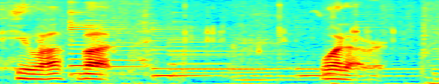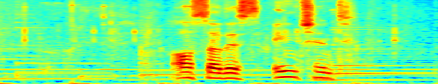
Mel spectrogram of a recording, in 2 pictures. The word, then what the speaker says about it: Gila: look at that anybody that wants to make fun of me for pronouncing it giwa go ahead it might actually be pronounced Gila but whatever also this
